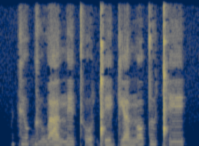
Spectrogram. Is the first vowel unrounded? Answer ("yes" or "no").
no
